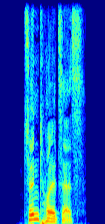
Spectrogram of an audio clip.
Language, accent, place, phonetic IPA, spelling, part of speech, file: German, Germany, Berlin, [ˈt͡sʏntˌhɔlt͡səs], Zündholzes, noun, De-Zündholzes.ogg
- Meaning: genitive singular of Zündholz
